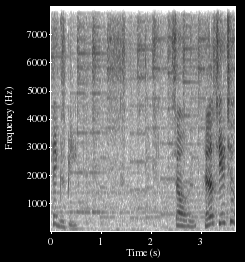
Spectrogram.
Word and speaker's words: Higsby: his name is prenata let's just see it's higsby so hello to you too Mr digsby and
